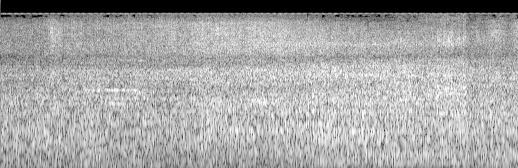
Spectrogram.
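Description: Intermodal freight train's well cars, loaded with double-stacked containers and trailers, rolling past at speed: a steady noise of steel wheels running on the rails that swells slightly in the middle.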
